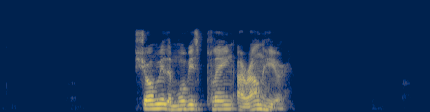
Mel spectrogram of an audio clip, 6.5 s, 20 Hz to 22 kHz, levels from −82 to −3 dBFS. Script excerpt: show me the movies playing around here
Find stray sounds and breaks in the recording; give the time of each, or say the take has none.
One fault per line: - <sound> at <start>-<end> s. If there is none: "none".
none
